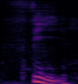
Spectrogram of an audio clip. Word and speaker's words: phi: oopsilon we have a letter called fee okay fee and this is usually written ph it's spelled p h i fee but it's the ph as in like physics or phonics pretty much an english f sound you can think of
